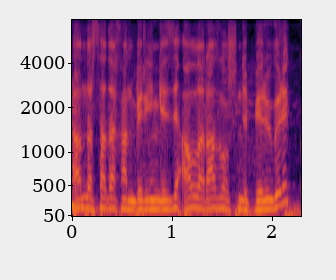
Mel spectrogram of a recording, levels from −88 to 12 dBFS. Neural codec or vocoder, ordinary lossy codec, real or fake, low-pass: none; none; real; none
